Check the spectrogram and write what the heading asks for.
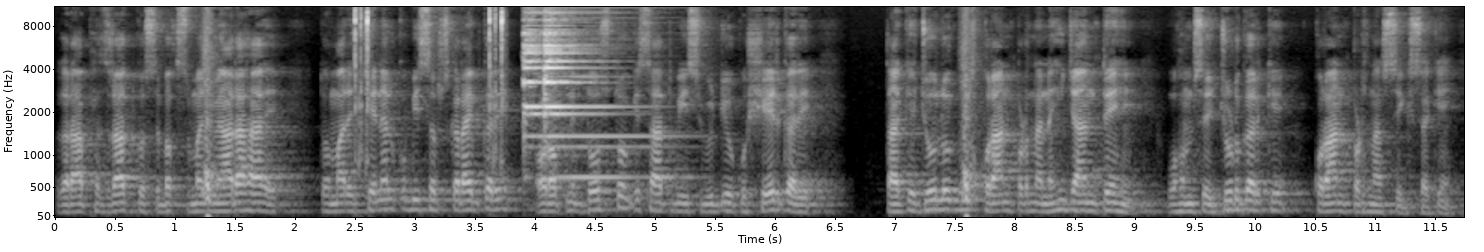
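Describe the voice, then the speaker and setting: A man teaching Quran reading step by step, drawing out syllables slowly in drills between quicker explanations. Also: mid-range voice, steady tone, echoey room, heavy background noise. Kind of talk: step-by-step recitation lesson.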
